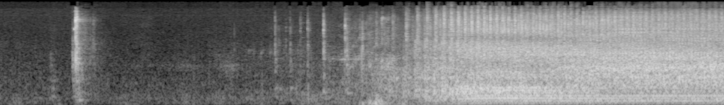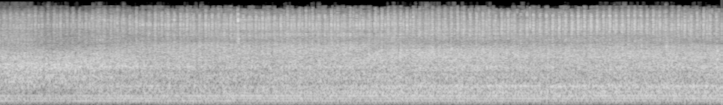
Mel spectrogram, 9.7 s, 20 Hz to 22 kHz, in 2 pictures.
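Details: Small engine that sat all winter, primed about five times: after a few pulls it catches near 2.5 seconds and settles into a steady, even run with no misfire. Owner wondered if gas left in the tank overnight had affected it.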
